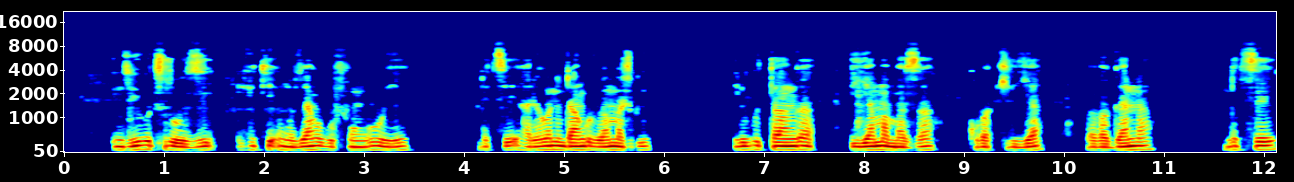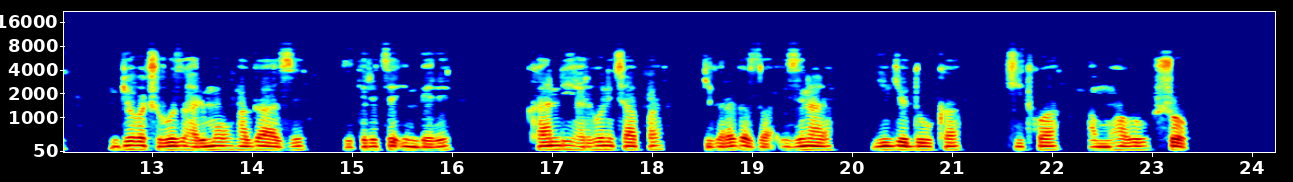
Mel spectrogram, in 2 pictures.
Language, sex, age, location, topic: Kinyarwanda, male, 18-24, Musanze, finance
